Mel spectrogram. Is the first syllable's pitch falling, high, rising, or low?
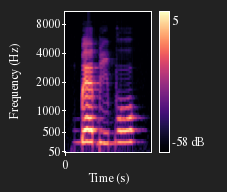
high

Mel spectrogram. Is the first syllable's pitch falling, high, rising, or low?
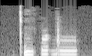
low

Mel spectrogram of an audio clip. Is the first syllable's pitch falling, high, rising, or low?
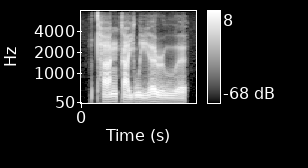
rising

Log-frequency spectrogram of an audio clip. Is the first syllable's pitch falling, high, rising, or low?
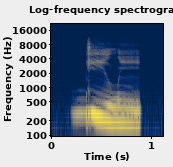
falling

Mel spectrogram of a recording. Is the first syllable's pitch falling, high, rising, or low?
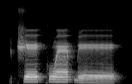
high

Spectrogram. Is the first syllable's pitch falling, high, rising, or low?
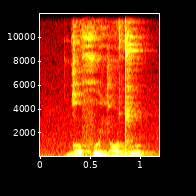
high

